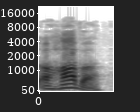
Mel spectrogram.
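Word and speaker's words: ahava (אהבה): The word is ahava. Hebrew is a breathing language. And so a lot of the words, letters, are pronounced with breath. And so ahava is pronounced ahava, ahava.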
